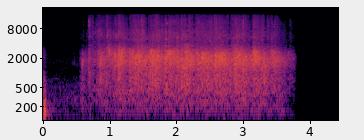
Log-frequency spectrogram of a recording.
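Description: Audience applauding, starting about half a second in and cut off abruptly near the end.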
